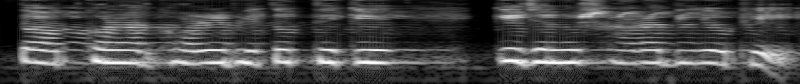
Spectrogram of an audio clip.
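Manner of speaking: usual speaking voice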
